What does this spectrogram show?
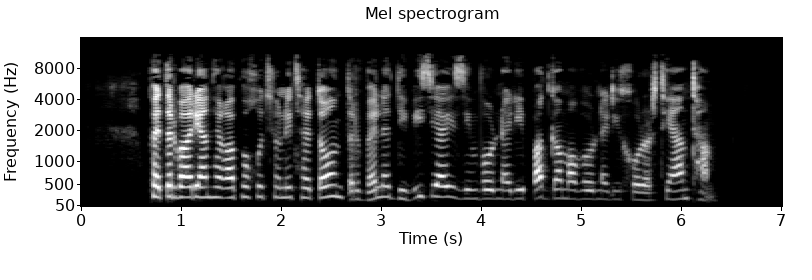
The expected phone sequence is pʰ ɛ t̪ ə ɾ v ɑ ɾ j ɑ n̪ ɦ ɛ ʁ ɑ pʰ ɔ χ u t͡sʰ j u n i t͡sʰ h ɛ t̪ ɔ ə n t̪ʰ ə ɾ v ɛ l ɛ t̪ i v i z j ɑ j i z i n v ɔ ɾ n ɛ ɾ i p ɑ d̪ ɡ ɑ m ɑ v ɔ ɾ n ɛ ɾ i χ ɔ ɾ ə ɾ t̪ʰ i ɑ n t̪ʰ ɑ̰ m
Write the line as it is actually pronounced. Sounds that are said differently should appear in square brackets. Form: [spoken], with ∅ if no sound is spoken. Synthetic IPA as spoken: pʰ ɛ t̪ ə ɾ v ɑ ɾ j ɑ n̪ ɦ ɛ ʁ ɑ pʰ ɔ χ u t͡sʰ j u n i t͡sʰ h ɛ t̪ ɔ ə n [t̪] ə ɾ v ɛ l ɛ [d̪] i v i z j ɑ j i z i n v ɔ ɾ n ɛ ɾ i p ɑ d̪ ɡ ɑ m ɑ v ɔ ɾ n ɛ ɾ i χ ɔ ɾ ə ɾ t̪ʰ i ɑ n t̪ʰ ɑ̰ m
